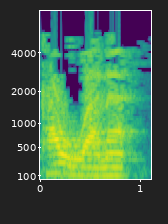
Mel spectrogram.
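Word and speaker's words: kawwana: Kawin ini ya berasal dari kawana. Ya, tasdid. Wawunya jangan tidak ditasdid. Ditasdid. Kawana.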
